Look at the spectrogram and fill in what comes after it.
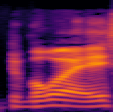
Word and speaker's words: Du Bois: Your book is Subversive Witness, Scripture's Call to Leverage Privilege, Dominique Dubois Gilliard, G-I-L-L-I-A-R-D, right? – Yeah, I go with the U.S. Pronunciation of Du Bois because I'm but that's the right name because all three of my names are French, and so that would have been the right global pronunciation, but I'm named after W.E.B.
